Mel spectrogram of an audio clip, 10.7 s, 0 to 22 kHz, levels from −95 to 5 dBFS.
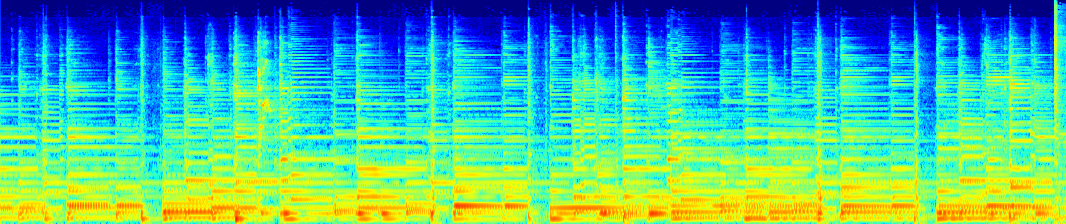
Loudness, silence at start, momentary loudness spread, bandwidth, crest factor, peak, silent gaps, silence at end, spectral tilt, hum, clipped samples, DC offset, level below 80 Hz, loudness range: -19 LUFS; 0 s; 5 LU; over 20 kHz; 18 dB; 0 dBFS; none; 0 s; -5.5 dB/octave; none; under 0.1%; under 0.1%; -44 dBFS; 1 LU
